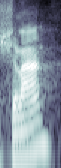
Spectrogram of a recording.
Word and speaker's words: Shalon: percent solana and and i want to make sure i'm pronouncing your name right shalon yes you said it correctly all right there you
